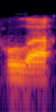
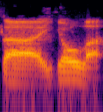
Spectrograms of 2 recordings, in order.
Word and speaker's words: Joola: So I've heard people say Joola, Joola, Hula, but yeah, it is actually pronounced Joola.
